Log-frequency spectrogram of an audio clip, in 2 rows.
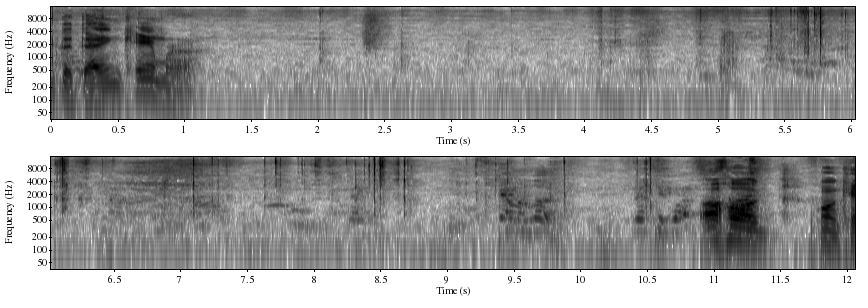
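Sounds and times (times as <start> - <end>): camera handling rustling: 4.0 - 10.7.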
